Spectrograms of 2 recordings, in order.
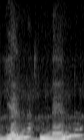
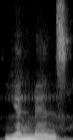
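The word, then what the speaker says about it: YInMn: It's called, I think, Yin Min is how you pronounce it, but it's okay. Y and then uppercase I-N, and then uppercase M, and then N.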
